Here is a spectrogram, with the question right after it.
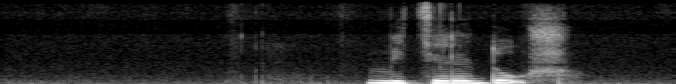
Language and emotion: Russian, sad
